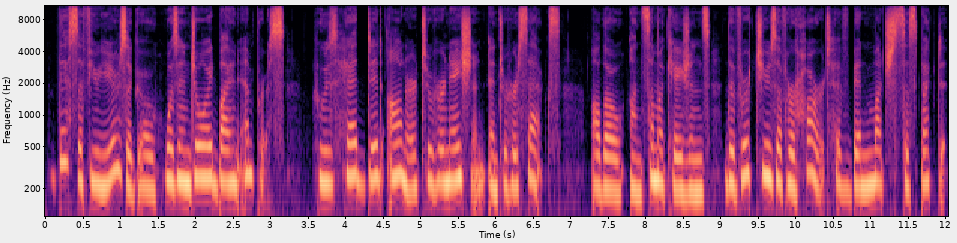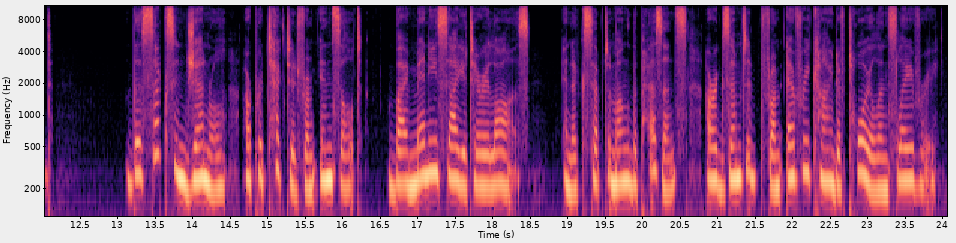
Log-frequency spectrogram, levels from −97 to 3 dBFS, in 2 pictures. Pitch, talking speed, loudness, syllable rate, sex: 230 Hz, 150 wpm, -18 LUFS, 4.6 syllables/s, female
